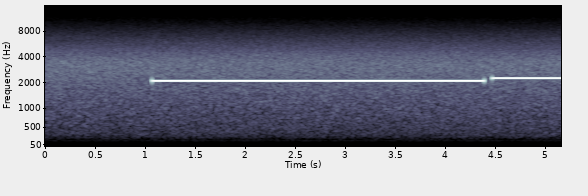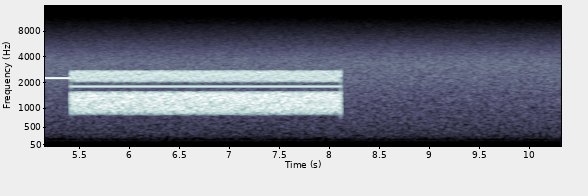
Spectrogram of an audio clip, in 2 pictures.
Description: Dial-up modem handshake (low-speed, two carriers), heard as two whistles, then hiss, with phone line noise.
